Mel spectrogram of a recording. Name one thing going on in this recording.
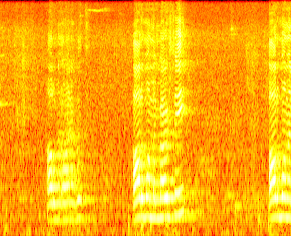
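A man speaks through a microphone in a large echoing chamber, reading out in a steady voice.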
